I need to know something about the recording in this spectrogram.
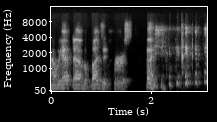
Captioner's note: laughter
